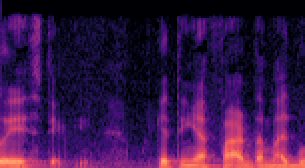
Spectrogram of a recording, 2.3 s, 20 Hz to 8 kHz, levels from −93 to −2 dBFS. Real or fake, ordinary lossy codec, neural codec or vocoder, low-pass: real; MP3, 64 kbps; none; 7.2 kHz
